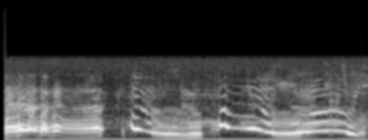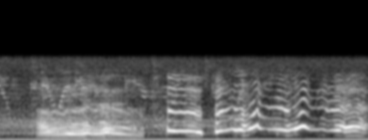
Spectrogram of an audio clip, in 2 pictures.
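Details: Dog vocalizing in reaction to a tuba player and cows shown on a computer screen: long, harmonic, wavering howl-like moans that bend up and down, with brief breaks between drawn-out phrases.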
